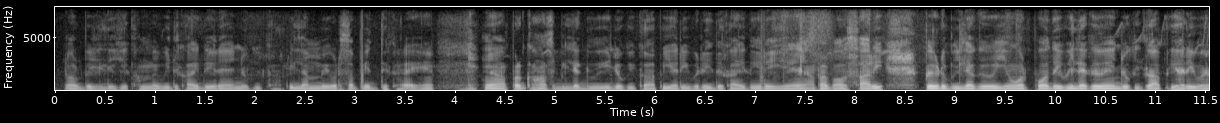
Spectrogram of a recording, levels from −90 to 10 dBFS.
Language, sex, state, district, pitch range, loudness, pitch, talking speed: Hindi, male, Chhattisgarh, Korba, 95-100 Hz, -21 LUFS, 95 Hz, 270 wpm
